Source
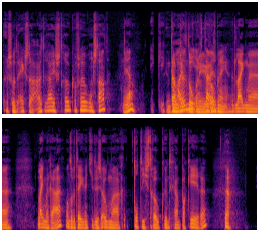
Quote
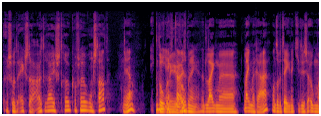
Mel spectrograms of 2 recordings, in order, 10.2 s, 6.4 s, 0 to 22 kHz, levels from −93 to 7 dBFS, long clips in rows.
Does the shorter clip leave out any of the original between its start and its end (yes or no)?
yes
